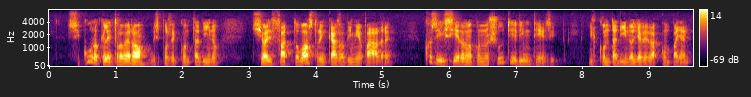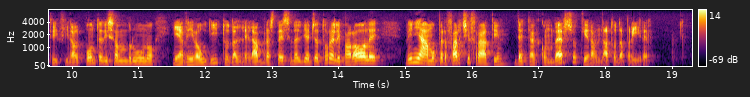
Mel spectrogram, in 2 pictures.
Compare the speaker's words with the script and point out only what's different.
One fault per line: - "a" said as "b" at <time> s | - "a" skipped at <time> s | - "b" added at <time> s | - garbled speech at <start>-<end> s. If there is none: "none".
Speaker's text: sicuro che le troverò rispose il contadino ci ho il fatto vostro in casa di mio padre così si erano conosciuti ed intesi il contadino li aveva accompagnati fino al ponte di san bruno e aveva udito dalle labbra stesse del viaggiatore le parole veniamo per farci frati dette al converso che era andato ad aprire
none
